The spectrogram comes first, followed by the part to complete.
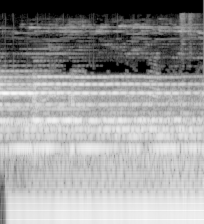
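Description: Live band music: a held, ringing chord over a deep steady bass note, with no singing yet.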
